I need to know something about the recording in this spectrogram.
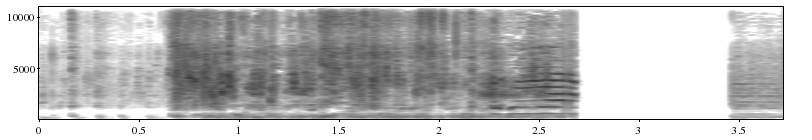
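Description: Thick slime gushes and splatters loudly.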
